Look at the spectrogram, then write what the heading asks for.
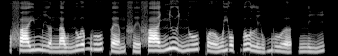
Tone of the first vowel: rising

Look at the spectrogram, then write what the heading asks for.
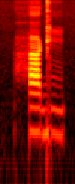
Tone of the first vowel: low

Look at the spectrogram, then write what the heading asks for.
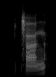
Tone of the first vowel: rising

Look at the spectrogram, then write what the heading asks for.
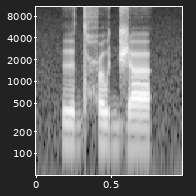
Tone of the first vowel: high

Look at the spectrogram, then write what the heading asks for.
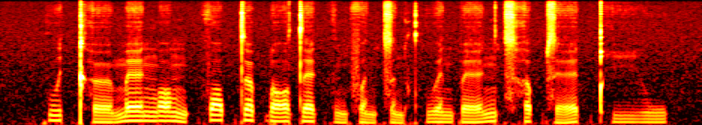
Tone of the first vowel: high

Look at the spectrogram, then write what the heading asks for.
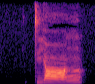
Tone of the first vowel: low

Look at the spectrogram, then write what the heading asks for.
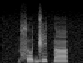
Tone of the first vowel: low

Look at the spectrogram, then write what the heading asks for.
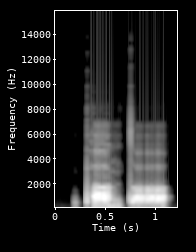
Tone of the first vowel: falling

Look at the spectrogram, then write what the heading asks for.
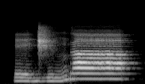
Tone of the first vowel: low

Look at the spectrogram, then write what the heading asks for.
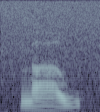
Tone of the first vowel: low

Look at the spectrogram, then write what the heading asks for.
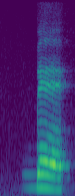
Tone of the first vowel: low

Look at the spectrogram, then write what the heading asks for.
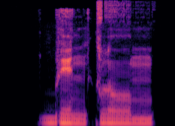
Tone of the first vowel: low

